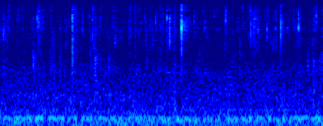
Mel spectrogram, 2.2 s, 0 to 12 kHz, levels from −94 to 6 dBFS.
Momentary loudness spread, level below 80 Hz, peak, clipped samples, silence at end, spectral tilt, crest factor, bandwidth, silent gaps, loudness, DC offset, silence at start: 7 LU; -76 dBFS; -32 dBFS; under 0.1%; 0 s; -2.5 dB/octave; 32 dB; 12 kHz; none; -62 LUFS; under 0.1%; 0 s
